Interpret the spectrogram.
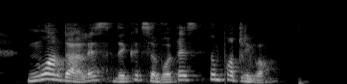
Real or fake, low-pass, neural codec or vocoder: fake; 7.2 kHz; codec, 16 kHz, 2 kbps, X-Codec, HuBERT features, trained on LibriSpeech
